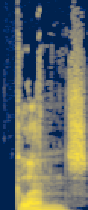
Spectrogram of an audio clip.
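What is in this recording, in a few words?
"glans", British English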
